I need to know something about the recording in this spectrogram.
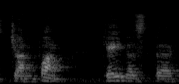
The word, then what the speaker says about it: Jun Fan: you notice on the show it says uh John fan not Jun fan a lot of people might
